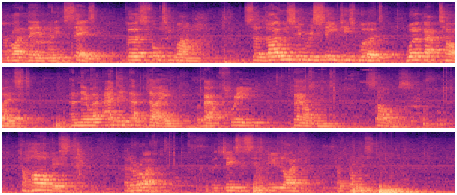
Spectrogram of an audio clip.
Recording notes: As we re-gather at Vibe in person. APOLOGIES FOR THE SOUND QUALITY.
